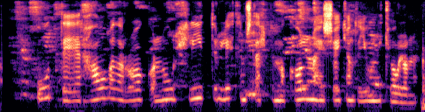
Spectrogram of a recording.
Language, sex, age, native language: Icelandic, female, 30-39, Icelandic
